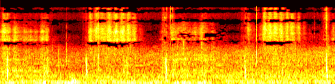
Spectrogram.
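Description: Sneaker footsteps on a concrete sidewalk, about one step a second, with a high squeak from the Nike Air Monarch shoes' air cushioning recurring every two seconds or so.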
